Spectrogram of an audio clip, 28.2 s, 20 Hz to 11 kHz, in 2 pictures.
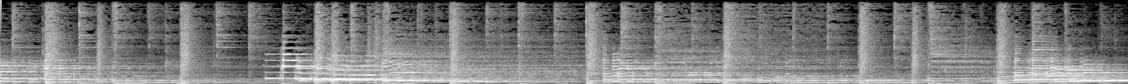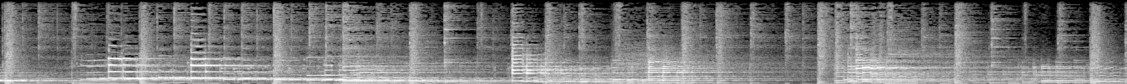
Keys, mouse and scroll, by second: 1.2 ctrl+z, 1.9 shift+click, 2.9 ctrl+b, 5.4 alt+click, 7.2 alt+shift+click, 8.3 ctrl+b, 10.0 Tab, 11.3 click, 14.0-15.1 scroll down 1, 15.1 click, 15.4-16.2 scroll down 1, 16.2 KP_1, 17.0 ctrl+KP_3, 17.5-18.2 scroll up 5, 18.2 click, 19.1 click, 20.2-21.7 drag, 21.7 shift+d, 27.2 shift+click.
